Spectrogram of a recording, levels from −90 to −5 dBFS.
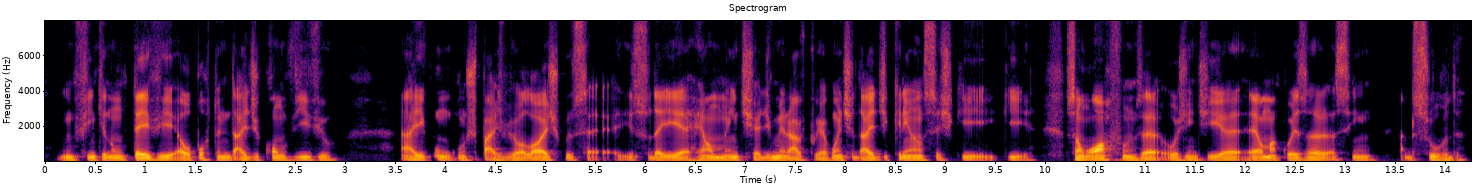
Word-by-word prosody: enfim, 90 Hz, 0 st, 0 dB
que -, -, -2 dB
não 95 Hz, +2 st, +2 dB
teve 95 Hz, -3 st, +4 dB
a -, -, +2 dB
oportunidade 85 Hz, -1 st, 0 dB
de 85 Hz, -, -5 dB
convívio, 80 Hz, -3 st, -2 dB, 0.6 s
aí 80 Hz, +4 st, +2 dB
com 80 Hz, -3 st, -2 dB
com 80 Hz, -, -5 dB
os 75 Hz, 0 st, -5 dB
pais 80 Hz, +3 st, -1 dB
biológicos, 80 Hz, +3 st, +1 dB
isso, -, -, -5 dB
eh, -, -, -10 dB
isso -, -, -8 dB
daí 80 Hz, +2 st, +3 dB
é 80 Hz, -4 st, +3 dB
realmente 80 Hz, +1 st, 0 dB
admirável, 75 Hz, -2 st, 0 dB
porque 75 Hz, 0 st, -3 dB
a -, -, -2 dB
quantidade 80 Hz, 0 st, +1 dB
de 90 Hz, +1 st, -7 dB
crianças 75 Hz, -7 st, -1 dB
que -, -, -4 dB
que -, -, -4 dB, 0.3 s
são -, -, +3 dB
órfãos, 85 Hz, -4 st, +4 dB
eh, 75 Hz, 0 st, +4 dB
hoje 75 Hz, -1 st, -2 dB
em 70 Hz, -, -1 dB
dia 85 Hz, +5 st, +1 dB
é 90 Hz, -, +3 dB
uma 85 Hz, -1 st, +3 dB
coisa, 85 Hz, 0 st, 0 dB
assim, 70 Hz, 0 st, -4 dB, 0.3 s
absurda. 75 Hz, 0 st, -2 dB
80 Hz, 165 wpm, -25 LUFS, 75-90 Hz, 0.6 s, teve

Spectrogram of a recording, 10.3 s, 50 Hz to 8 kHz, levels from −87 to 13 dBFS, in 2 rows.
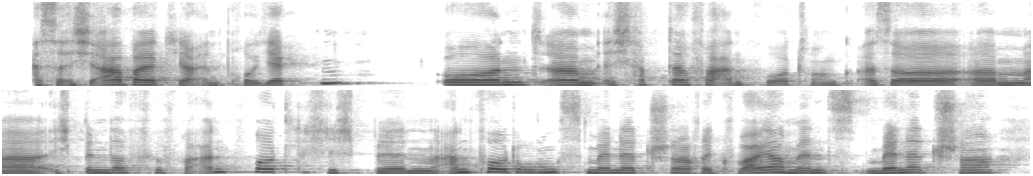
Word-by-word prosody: Also, 200 Hz, -2 st, -2 dB
ich 200 Hz, -1 st, -3 dB
arbeite 215 Hz, -1 st, +5 dB
ja 190 Hz, -, +2 dB
in 200 Hz, +2 st, -6 dB
Projekten 190 Hz, -, -2 dB, 0.5 s
und, 220 Hz, 0 st, +4 dB
ähm, 210 Hz, 0 st, +4 dB
ich 210 Hz, +1 st, -6 dB
habe 215 Hz, 0 st, -6 dB
da 220 Hz, -1 st, +2 dB
Verantwortung. 185 Hz, -4 st, -5 dB
Also, 195 Hz, 0 st, -3 dB
ähm, 190 Hz, 0 st, +2 dB, 0.3 s
ich 205 Hz, -, -10 dB
bin 230 Hz, 0 st, 0 dB
dafür 220 Hz, 0 st, -4 dB
verantwortlich. 280 Hz, +2 st, -3 dB
Ich 215 Hz, 0 st, -7 dB
bin 190 Hz, -2 st, -1 dB
Anforderungsmanager, 240 Hz, -4 st, 0 dB
Requirements-Manager, 215 Hz, +4 st, 0 dB
215 Hz, 130 wpm, -26 LUFS, 195-230 Hz, 0.5 s, arbeite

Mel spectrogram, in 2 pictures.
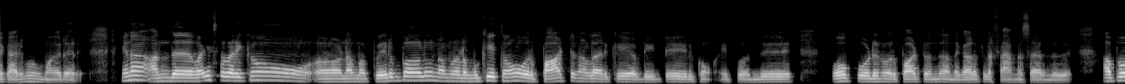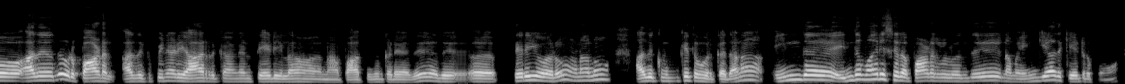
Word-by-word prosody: எனக்கு 120 Hz, -2 st, -2 dB
அறிமுகமாகுறாரு. 115 Hz, -5 st, -4 dB, 0.4 s
ஏன்னா 205 Hz, +3 st, +2 dB, 0.2 s
அந்த 160 Hz, +2 st, +1 dB, 0.2 s
வயசு 200 Hz, +4 st, +1 dB
வரைக்கும், 195 Hz, +3 st, +1 dB, 0.5 s
அ -, -, +1 dB, 0.3 s
நம்ம 135 Hz, 0 st, -2 dB
பெரும்பாலும் 185 Hz, +4 st, +2 dB
நம்மளோட 155 Hz, -3 st, 0 dB
முக்கியத்துவம், 170 Hz, +2 st, +2 dB
"ஒரு -, -, +1 dB
பாட்டு 155 Hz, +3 st, +1 dB
நல்லா 140 Hz, -1 st, 0 dB
இருக்கு" 130 Hz, +1 st, -4 dB
அப்டின்ட்டு 120 Hz, +1 st, -5 dB
இருக்கும். 120 Hz, 0 st, -8 dB
இப்ப -, -, -22 dB
வந்து, 120 Hz, +1 st, -4 dB, 0.7 s
ஓ 145 Hz, -, +6 dB, 0.2 s
போடுன்னு 135 Hz, -1 st, +1 dB
ஒரு 120 Hz, -, -2 dB
பாட்டு 125 Hz, 0 st, +1 dB
வந்து 125 Hz, +1 st, -5 dB
அந்த 115 Hz, -1 st, -4 dB
காலத்துல 120 Hz, +1 st, -3 dB
ஃபேமஸா 115 Hz, 0 st, -7 dB
இருந்தது. 105 Hz, 0 st, -6 dB, 0.4 s
அப்போ 165 Hz, +4 st, +3 dB, 0.3 s
அது 180 Hz, +3 st, +3 dB
வந்து 195 Hz, +6 st, +3 dB
ஒரு -, -, 0 dB
பாடல். 145 Hz, -3 st, +4 dB, 0.2 s
அதுக்குப் 140 Hz, -1 st, -4 dB
பின்னாடி 165 Hz, 0 st, -2 dB
யார் 150 Hz, +1 st, +3 dB
இருக்காங்கன்னு 140 Hz, -1 st, -7 dB
தேடி 140 Hz, 0 st, 0 dB
எல்லாம் 135 Hz, +1 st, -2 dB, 0.2 s
நான் 115 Hz, -1 st, -7 dB
பார்த்ததும் 115 Hz, +1 st, -3 dB
கிடையாது. 115 Hz, 0 st, -1 dB, 0.2 s
அது 140 Hz, -1 st, +1 dB
அ -, -, -9 dB, 0.5 s
தெரியவரும், 190 Hz, +2 st, +4 dB
ஆனாலும் 190 Hz, +6 st, -2 dB, 0.4 s
அதுக்கு 170 Hz, +1 st, +1 dB
முக்கியத்துவம் 160 Hz, -1 st, -1 dB
இருக்காது. 125 Hz, -, -1 dB
ஆனா 200 Hz, +2 st, -2 dB, 0.4 s
இந்த 220 Hz, +3 st, +2 dB, 0.4 s
இந்த 205 Hz, +7 st, +1 dB
மாரி 240 Hz, +1 st, +4 dB
சில 185 Hz, -3 st, +5 dB
பாடல்கள் 160 Hz, -1 st, 0 dB
வந்து 160 Hz, +4 st, -4 dB, 0.3 s
நம்ம 135 Hz, -2 st, -4 dB
எங்கயாவது 185 Hz, +6 st, +1 dB
கேட்ருப்போம். 125 Hz, -5 st, -4 dB
145 Hz, 155 wpm, -17 LUFS, 125-175 Hz, 0.7 s, ஓ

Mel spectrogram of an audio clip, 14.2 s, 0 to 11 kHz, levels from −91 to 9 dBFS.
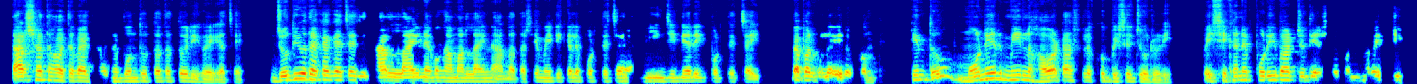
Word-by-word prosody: তার 150 Hz, -, +7 dB
সাথে 175 Hz, -2 st, +1 dB
হয়তোবা 140 Hz, -1 st, +3 dB
এক 130 Hz, -, -2 dB
ধরনের 130 Hz, -2 st, -7 dB
বন্ধুত্বতা 130 Hz, 0 st, -2 dB
তৈরি 135 Hz, -5 st, 0 dB
হয়ে 95 Hz, -2 st, -1 dB
গেছে। -, -, -6 dB, 0.4 s
যদিও 200 Hz, +8 st, +8 dB
দেখা 180 Hz, -1 st, +6 dB
গেছে 170 Hz, 0 st, +3 dB
যে 155 Hz, -, -2 dB
তার 140 Hz, +1 st, +3 dB
লাইন 140 Hz, +1 st, +3 dB
এবং 135 Hz, 0 st, -2 dB
আমার 130 Hz, 0 st, -1 dB
লাইন 120 Hz, 0 st, -1 dB
আলাদা। 105 Hz, -, -3 dB
সে -, -, -7 dB
মেডিকেলে 130 Hz, +1 st, -3 dB
পড়তে 130 Hz, 0 st, -6 dB
চায়, 130 Hz, -, 0 dB
আমি -, -, -7 dB
ইঞ্জিনিয়ারিং 130 Hz, +2 st, -1 dB
পড়তে -, -, -7 dB
চাই। -, -, -1 dB, 0.4 s
ব্যাপারগুলো 155 Hz, -2 st, +4 dB
এরকম। -, -, -1 dB, 0.4 s
কিন্তু 185 Hz, +1 st, -1 dB, 0.3 s
মনের 205 Hz, +10 st, +5 dB
মিল 180 Hz, 0 st, 0 dB
হওয়াটা 140 Hz, +5 st, +5 dB
আসলে 140 Hz, 0 st, -6 dB
খুব 140 Hz, -, -5 dB
বেশি 120 Hz, +4 st, -4 dB
জরুরি। 90 Hz, -5 st, -4 dB, 0.5 s
সেখানে 155 Hz, +2 st, -1 dB
পরিবার 165 Hz, +1 st, +3 dB
যদি 150 Hz, -, -2 dB
আসলে 470 Hz, +1 st, -9 dB
কোনোভাবে 280 Hz, -, -4 dB
দিক 315 Hz, -1 st, -4 dB
145 Hz, 180 wpm, -23 LUFS, 130-175 Hz, 0.5 s, যদিও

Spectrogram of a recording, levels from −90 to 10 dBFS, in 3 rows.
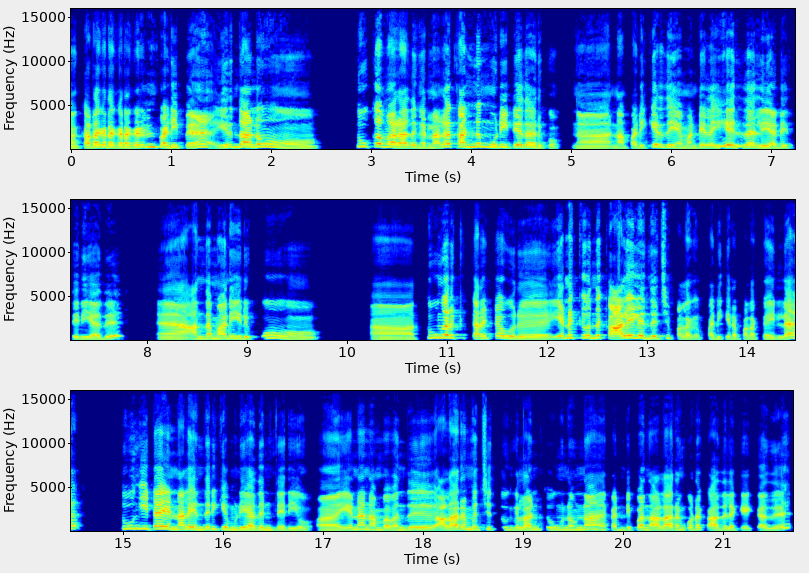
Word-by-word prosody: கடகட 265 Hz, +2 st, +5 dB
கடகடன்னு 260 Hz, +4 st, +3 dB
படிப்பேன். 245 Hz, +3 st, +3 dB, 0.2 s
இருந்தாலும் 280 Hz, +3 st, +3 dB, 0.9 s
தூக்கம் 340 Hz, -3 st, +2 dB
வராதுங்கிறதுனால 245 Hz, +2 st, +3 dB
கண்ண 285 Hz, +5 st, +4 dB
மூடிட்டே 275 Hz, -1 st, +1 dB
தான் 250 Hz, -2 st, +2 dB
இருக்கும். 175 Hz, -5 st, -11 dB, 0.2 s
ந -, -, -4 dB, 0.4 s
நான் 200 Hz, 0 st, -3 dB
படிக்கிறது 265 Hz, +6 st, -1 dB
என் 215 Hz, -, -5 dB
மண்டைல 240 Hz, +4 st, -1 dB, 0.2 s
ஏறுதா 255 Hz, 0 st, 0 dB
இல்லயானே 215 Hz, +1 st, 0 dB
தெரியாது. 200 Hz, -, -2 dB, 0.5 s
அ -, -, -1 dB, 0.3 s
அந்த 215 Hz, +3 st, -2 dB
மாரி 245 Hz, 0 st, +1 dB
இருக்கும். 270 Hz, +7 st, -6 dB, 0.9 s
அ -, -, -3 dB, 0.5 s
தூங்குறது 315 Hz, -1 st, +2 dB
கரெக்ட்டா 245 Hz, +3 st, -1 dB
ஒரு 215 Hz, -2 st, -2 dB, 0.4 s
எனக்கு 315 Hz, -1 st, -1 dB
வந்து 300 Hz, +2 st, 0 dB
காலைல 275 Hz, +4 st, +8 dB
எந்திரிச்சு, 240 Hz, +3 st, -4 dB
பழக 205 Hz, -1 st, -6 dB
படிக்கிற 205 Hz, +1 st, -7 dB
பழக்கம் 190 Hz, 0 st, -6 dB
இல்ல. -, -, +1 dB, 0.6 s
தூங்கிட்டா 325 Hz, -2 st, +1 dB
என்னால 250 Hz, -1 st, +3 dB
எந்திரிக்க 260 Hz, +1 st, -3 dB
முடியாதுன்னு 225 Hz, 0 st, -1 dB
தெரியும். 170 Hz, -3 st, -7 dB
அ, -, -, 0 dB, 0.2 s
ஏன்னா 245 Hz, +2 st, +1 dB
நம்ம 215 Hz, -1 st, -2 dB
வந்து 220 Hz, +1 st, -5 dB, 0.3 s
அலாரம் 245 Hz, +4 st, +2 dB
வச்சு 240 Hz, +3 st, -7 dB
தூங்கலான்னு 225 Hz, +1 st, -3 dB
தூங்குனோம்னா, 225 Hz, +2 st, -4 dB, 0.2 s
கண்டிப்பா 215 Hz, +4 st, -5 dB
அந்த 205 Hz, -, 0 dB
அலாரம் 215 Hz, +3 st, 0 dB
கூட 235 Hz, -, -2 dB
காதில 190 Hz, 0 st, 0 dB
கேட்காது. 175 Hz, +1 st, -4 dB
240 Hz, 145 wpm, -23 LUFS, 215-270 Hz, 0.9 s, காலைல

